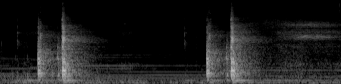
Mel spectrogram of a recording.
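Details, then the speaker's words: Kia Optima Hybrid (2016-2020) trunk latch that failed after a car wash: two paired sharp clicks, the latch operates but never catches and locks; defective latch to be replaced. "We have an issue with the lock of the vehicle not working. Can you hear it clicking?"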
